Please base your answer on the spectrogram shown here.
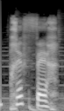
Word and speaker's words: préfère: O pulo do gato aqui é o som do E em préfère, que é um som aberto, bem parecido com o E da palavra café em português.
